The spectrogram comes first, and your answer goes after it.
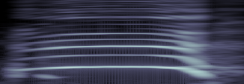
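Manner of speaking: high, loud muffled eh through a Lego; Frankenstein groan. Retold or imitated. Her son with a Lego stuck in his mouth, loud high groan. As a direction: mimic a kid groaning with his mouth stuffed. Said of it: "He's like Frankenstein".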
